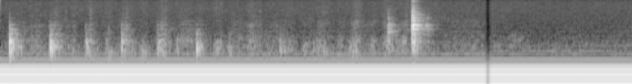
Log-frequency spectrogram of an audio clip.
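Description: A knife sawing through the crusty top of a panettone while a metal fork holds it: a quick run of short scratchy strokes, then slower ones, with one sharper click of metal a little after four seconds in.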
